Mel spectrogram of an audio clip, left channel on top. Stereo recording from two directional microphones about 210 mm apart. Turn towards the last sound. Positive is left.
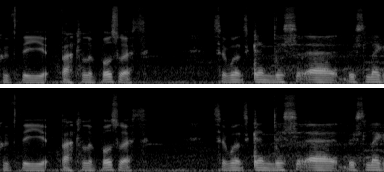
turn(degrees=0)  # may be behind; listen again after turning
